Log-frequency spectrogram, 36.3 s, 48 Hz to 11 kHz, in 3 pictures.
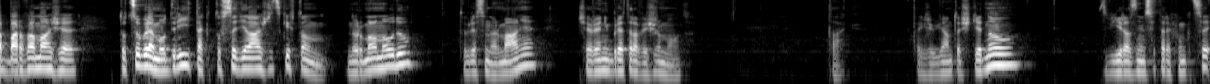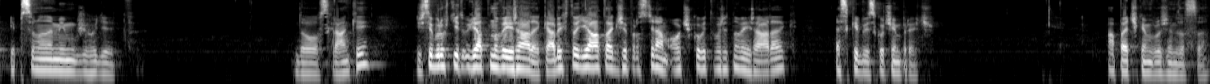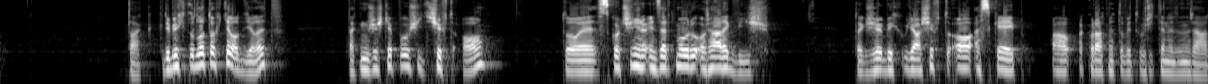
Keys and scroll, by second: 8.7 Escape, 9.1-11.1 typing, 12.2 typing, 14.5 typing, 18.7 o, 20.1 Escape, 22.8 p, 28.5 shift+o, 33.7 Escape.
